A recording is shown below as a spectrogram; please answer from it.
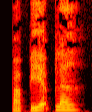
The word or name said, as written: barberblad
